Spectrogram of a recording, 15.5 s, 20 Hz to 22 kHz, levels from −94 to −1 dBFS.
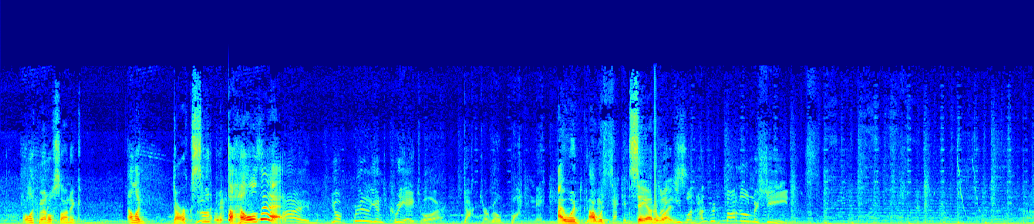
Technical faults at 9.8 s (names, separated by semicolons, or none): damaged data in a compressed stream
